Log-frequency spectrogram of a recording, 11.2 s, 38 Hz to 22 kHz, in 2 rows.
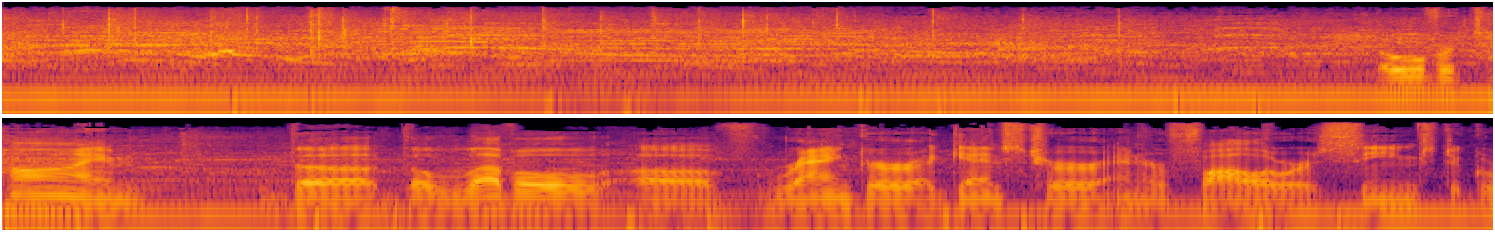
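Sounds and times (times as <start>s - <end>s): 
hostile crowd heckling and shouting: 0.0s - 9.1s
low hum: 0.0s - 10.1s
speech: 5.2s - 11.1s.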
